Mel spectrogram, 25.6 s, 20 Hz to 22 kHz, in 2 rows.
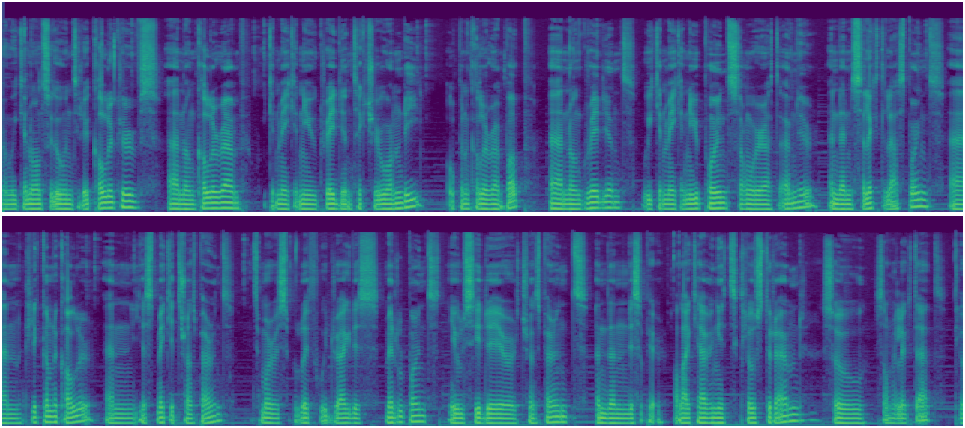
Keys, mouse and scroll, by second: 1.6 click, 3.3 click, 5.4-6.0 scroll, 5.5 click, 7.8 click, 10.5 click, 12.2 click, 13.7 click, 15.6 click.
